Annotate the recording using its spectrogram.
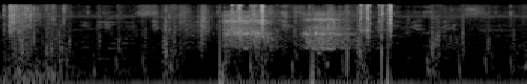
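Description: Footsteps patter quickly across wooden boards and grass.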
